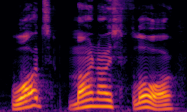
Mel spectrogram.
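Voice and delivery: high, loud, indignant grumble; put-out guard objecting; grumbling. A narrator's reading. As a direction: protest it slowly, scandalised. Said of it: "grumbled the guard".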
